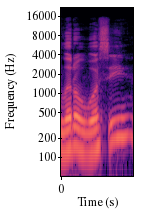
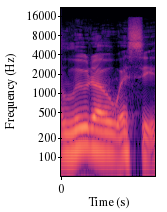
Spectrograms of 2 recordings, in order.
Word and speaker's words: Ludowici: everyone used to cause oh you live in little wussy I'm like no no it's it's Ludo whissy so what l-u-d-i or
